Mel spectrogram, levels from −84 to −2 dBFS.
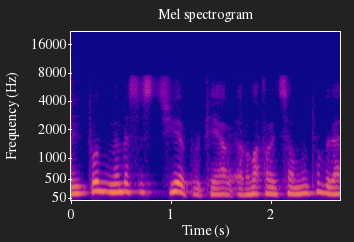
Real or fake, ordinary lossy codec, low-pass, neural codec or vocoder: fake; none; none; codec, 16 kHz, 0.5 kbps, FunCodec, trained on Chinese and English, 25 frames a second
